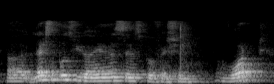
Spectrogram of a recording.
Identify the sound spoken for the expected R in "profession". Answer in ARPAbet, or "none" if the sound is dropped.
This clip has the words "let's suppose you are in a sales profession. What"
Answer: none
